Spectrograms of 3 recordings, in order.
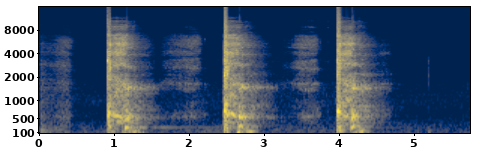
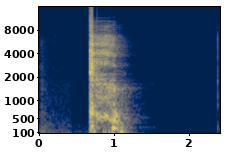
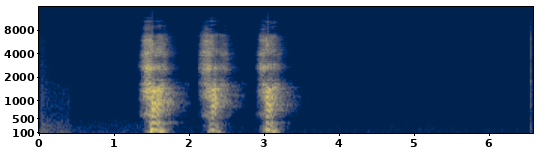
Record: {"three_cough_length": "5.8 s", "three_cough_amplitude": 26028, "three_cough_signal_mean_std_ratio": 0.37, "cough_length": "2.4 s", "cough_amplitude": 26028, "cough_signal_mean_std_ratio": 0.32, "exhalation_length": "6.6 s", "exhalation_amplitude": 26027, "exhalation_signal_mean_std_ratio": 0.29, "survey_phase": "beta (2021-08-13 to 2022-03-07)", "age": "45-64", "gender": "Male", "wearing_mask": "No", "symptom_none": true, "smoker_status": "Ex-smoker", "respiratory_condition_asthma": false, "respiratory_condition_other": false, "recruitment_source": "REACT", "submission_delay": "1 day", "covid_test_result": "Positive", "covid_test_method": "RT-qPCR", "covid_ct_value": 34.0, "covid_ct_gene": "E gene", "influenza_a_test_result": "Negative", "influenza_b_test_result": "Negative"}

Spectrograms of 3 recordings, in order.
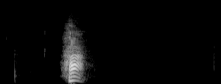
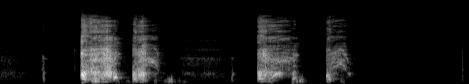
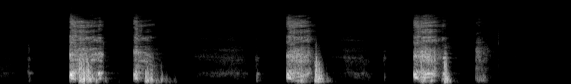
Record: {"exhalation_length": "2.2 s", "exhalation_amplitude": 32768, "exhalation_signal_mean_std_ratio": 0.18, "cough_length": "4.7 s", "cough_amplitude": 32768, "cough_signal_mean_std_ratio": 0.31, "three_cough_length": "5.7 s", "three_cough_amplitude": 32768, "three_cough_signal_mean_std_ratio": 0.33, "survey_phase": "alpha (2021-03-01 to 2021-08-12)", "age": "18-44", "gender": "Male", "wearing_mask": "No", "symptom_cough_any": true, "symptom_fatigue": true, "symptom_onset": "4 days", "smoker_status": "Never smoked", "respiratory_condition_asthma": false, "respiratory_condition_other": false, "recruitment_source": "Test and Trace", "submission_delay": "2 days", "covid_test_result": "Positive", "covid_test_method": "RT-qPCR", "covid_ct_value": 15.3, "covid_ct_gene": "ORF1ab gene", "covid_ct_mean": 17.1, "covid_viral_load": "2500000 copies/ml", "covid_viral_load_category": "High viral load (>1M copies/ml)"}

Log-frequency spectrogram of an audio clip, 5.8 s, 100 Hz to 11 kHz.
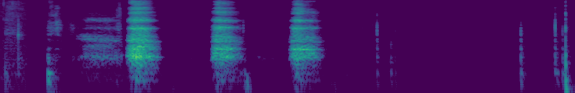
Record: {"exhalation_length": "5.8 s", "exhalation_amplitude": 6946, "exhalation_signal_mean_std_ratio": 0.31, "survey_phase": "beta (2021-08-13 to 2022-03-07)", "age": "65+", "gender": "Female", "wearing_mask": "No", "symptom_none": true, "smoker_status": "Never smoked", "respiratory_condition_asthma": false, "respiratory_condition_other": false, "recruitment_source": "REACT", "submission_delay": "1 day", "covid_test_result": "Negative", "covid_test_method": "RT-qPCR", "influenza_a_test_result": "Negative", "influenza_b_test_result": "Negative"}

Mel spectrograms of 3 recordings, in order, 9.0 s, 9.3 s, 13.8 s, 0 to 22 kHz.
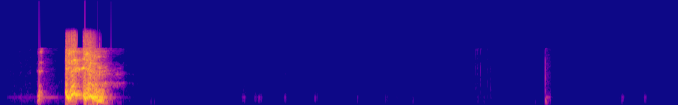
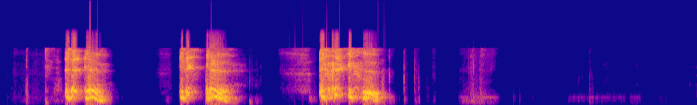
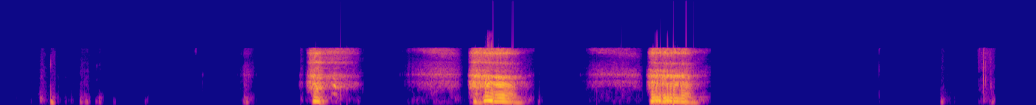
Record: {"cough_length": "9.0 s", "cough_amplitude": 32277, "cough_signal_mean_std_ratio": 0.21, "three_cough_length": "9.3 s", "three_cough_amplitude": 31604, "three_cough_signal_mean_std_ratio": 0.39, "exhalation_length": "13.8 s", "exhalation_amplitude": 29853, "exhalation_signal_mean_std_ratio": 0.28, "survey_phase": "beta (2021-08-13 to 2022-03-07)", "age": "65+", "gender": "Male", "wearing_mask": "No", "symptom_cough_any": true, "symptom_runny_or_blocked_nose": true, "symptom_onset": "6 days", "smoker_status": "Ex-smoker", "respiratory_condition_asthma": false, "respiratory_condition_other": false, "recruitment_source": "Test and Trace", "submission_delay": "2 days", "covid_test_result": "Positive", "covid_test_method": "RT-qPCR", "covid_ct_value": 22.8, "covid_ct_gene": "ORF1ab gene", "covid_ct_mean": 23.0, "covid_viral_load": "29000 copies/ml", "covid_viral_load_category": "Low viral load (10K-1M copies/ml)"}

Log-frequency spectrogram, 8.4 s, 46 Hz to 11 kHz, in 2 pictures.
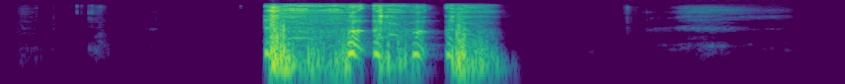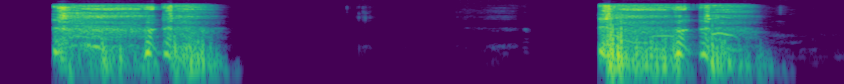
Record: {"three_cough_length": "8.4 s", "three_cough_amplitude": 26768, "three_cough_signal_mean_std_ratio": 0.34, "survey_phase": "beta (2021-08-13 to 2022-03-07)", "age": "18-44", "gender": "Female", "wearing_mask": "No", "symptom_cough_any": true, "symptom_new_continuous_cough": true, "symptom_runny_or_blocked_nose": true, "symptom_sore_throat": true, "symptom_fatigue": true, "symptom_headache": true, "symptom_change_to_sense_of_smell_or_taste": true, "symptom_loss_of_taste": true, "symptom_onset": "4 days", "smoker_status": "Never smoked", "respiratory_condition_asthma": false, "respiratory_condition_other": false, "recruitment_source": "Test and Trace", "submission_delay": "1 day", "covid_test_result": "Positive", "covid_test_method": "RT-qPCR", "covid_ct_value": 17.7, "covid_ct_gene": "N gene"}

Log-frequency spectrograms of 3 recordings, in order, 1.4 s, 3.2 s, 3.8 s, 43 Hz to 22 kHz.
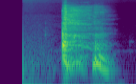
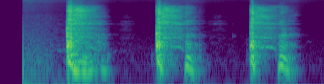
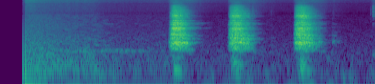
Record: {"cough_length": "1.4 s", "cough_amplitude": 32768, "cough_signal_mean_std_ratio": 0.37, "three_cough_length": "3.2 s", "three_cough_amplitude": 32768, "three_cough_signal_mean_std_ratio": 0.37, "exhalation_length": "3.8 s", "exhalation_amplitude": 32768, "exhalation_signal_mean_std_ratio": 0.33, "survey_phase": "beta (2021-08-13 to 2022-03-07)", "age": "18-44", "gender": "Male", "wearing_mask": "No", "symptom_none": true, "smoker_status": "Never smoked", "respiratory_condition_asthma": false, "respiratory_condition_other": false, "recruitment_source": "REACT", "submission_delay": "1 day", "covid_test_result": "Negative", "covid_test_method": "RT-qPCR"}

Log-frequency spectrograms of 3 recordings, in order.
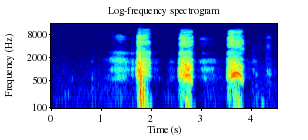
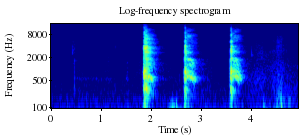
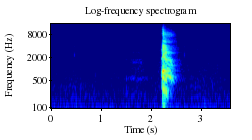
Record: {"exhalation_length": "4.5 s", "exhalation_amplitude": 32768, "exhalation_signal_mean_std_ratio": 0.32, "three_cough_length": "4.9 s", "three_cough_amplitude": 6360, "three_cough_signal_mean_std_ratio": 0.26, "cough_length": "3.6 s", "cough_amplitude": 6457, "cough_signal_mean_std_ratio": 0.17, "survey_phase": "beta (2021-08-13 to 2022-03-07)", "age": "45-64", "gender": "Female", "wearing_mask": "No", "symptom_none": true, "smoker_status": "Prefer not to say", "respiratory_condition_asthma": false, "respiratory_condition_other": false, "recruitment_source": "REACT", "submission_delay": "2 days", "covid_test_result": "Negative", "covid_test_method": "RT-qPCR", "influenza_a_test_result": "Negative", "influenza_b_test_result": "Negative"}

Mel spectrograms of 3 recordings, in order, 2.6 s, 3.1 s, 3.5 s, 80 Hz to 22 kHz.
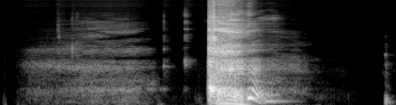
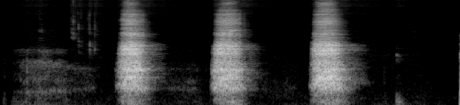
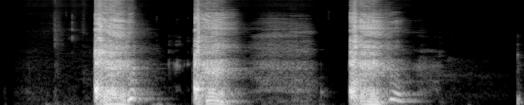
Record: {"cough_length": "2.6 s", "cough_amplitude": 32768, "cough_signal_mean_std_ratio": 0.3, "exhalation_length": "3.1 s", "exhalation_amplitude": 20074, "exhalation_signal_mean_std_ratio": 0.34, "three_cough_length": "3.5 s", "three_cough_amplitude": 32768, "three_cough_signal_mean_std_ratio": 0.39, "survey_phase": "alpha (2021-03-01 to 2021-08-12)", "age": "18-44", "gender": "Female", "wearing_mask": "No", "symptom_cough_any": true, "symptom_shortness_of_breath": true, "symptom_fatigue": true, "symptom_fever_high_temperature": true, "symptom_headache": true, "symptom_change_to_sense_of_smell_or_taste": true, "symptom_loss_of_taste": true, "symptom_onset": "4 days", "smoker_status": "Never smoked", "respiratory_condition_asthma": false, "respiratory_condition_other": false, "recruitment_source": "Test and Trace", "submission_delay": "2 days", "covid_test_result": "Positive", "covid_test_method": "RT-qPCR", "covid_ct_value": 26.5, "covid_ct_gene": "ORF1ab gene"}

